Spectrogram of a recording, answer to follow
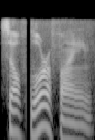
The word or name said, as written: self-glorifying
